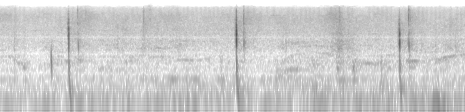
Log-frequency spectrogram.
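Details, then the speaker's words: Knee bending and straightening: several sharp scattered cracks, painless popping from normal joint pressure changes; normal knee crepitus, not arthritis. "이렇게 할 때 나는 소리예요. 네, 이 소리는 제 무릎 소리입니다. 네, 뚝뚝 그러잖아요."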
